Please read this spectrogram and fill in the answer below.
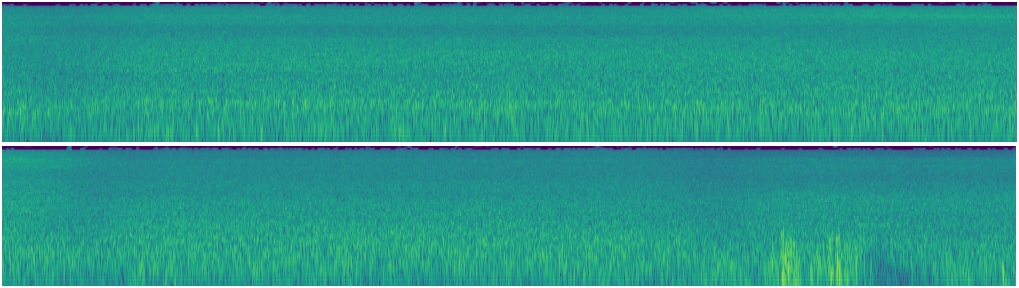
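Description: Waterfall and mountain torrent rushing through a narrow rock gorge: a loud, steady rush of water. A few low thumps come near the end.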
